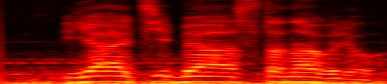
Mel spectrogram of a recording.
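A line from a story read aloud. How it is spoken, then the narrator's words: Soft warning. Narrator (Russian): Мягко предупреждает Шимп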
